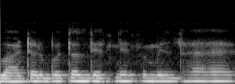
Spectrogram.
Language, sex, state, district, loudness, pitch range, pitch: Hindi, male, Chhattisgarh, Raipur, -15 LUFS, 145-150 Hz, 145 Hz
